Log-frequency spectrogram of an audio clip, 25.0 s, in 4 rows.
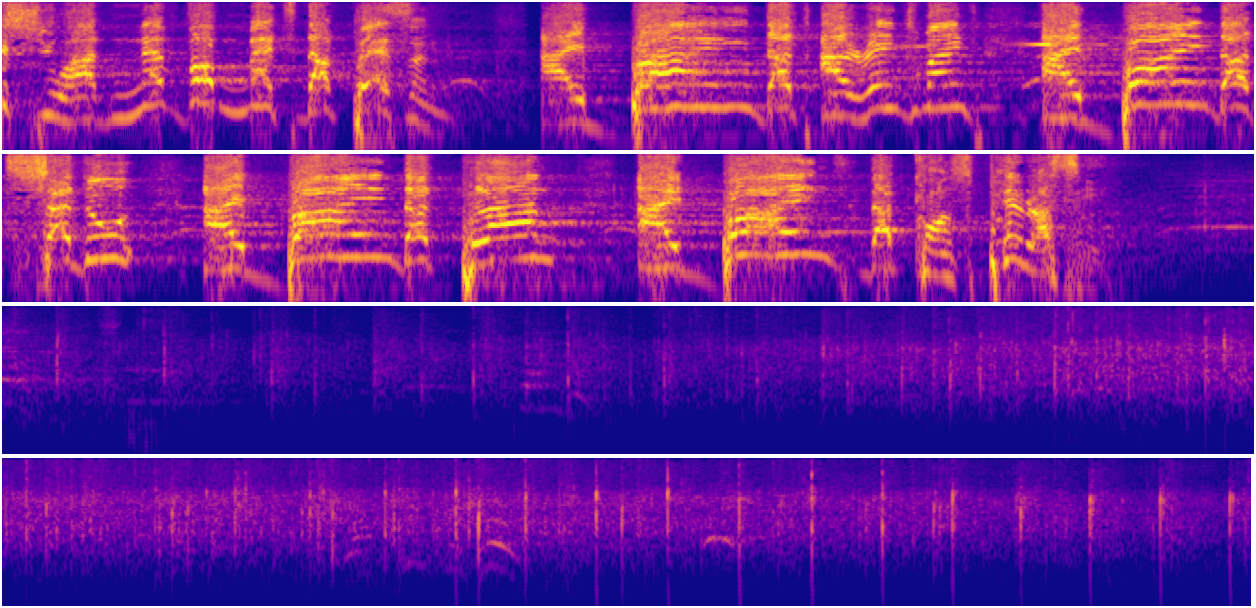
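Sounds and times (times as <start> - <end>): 
speech: 0.0 - 11.8
audience clapping: 12.0 - 25.0.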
